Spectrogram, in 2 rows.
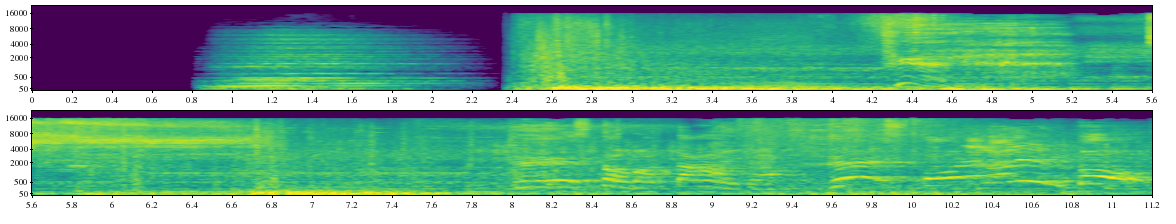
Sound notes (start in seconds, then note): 0.9 sonido de xbox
